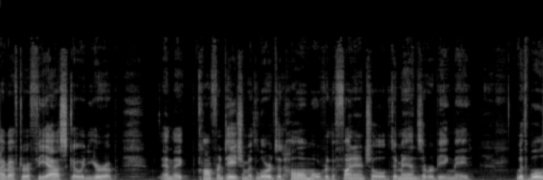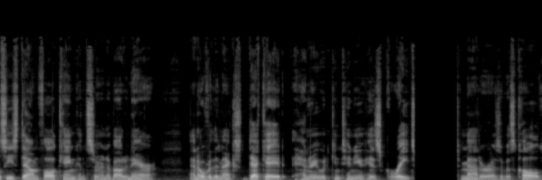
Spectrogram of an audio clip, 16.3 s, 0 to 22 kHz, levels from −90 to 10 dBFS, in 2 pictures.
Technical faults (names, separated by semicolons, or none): rebuffering stall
